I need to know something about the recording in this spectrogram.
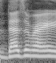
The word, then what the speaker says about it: Desire: Like, I mean, yeah, it's spelled desire though, which obviously Desiree, means like desire.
